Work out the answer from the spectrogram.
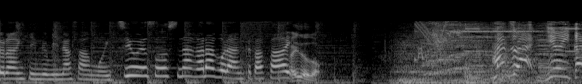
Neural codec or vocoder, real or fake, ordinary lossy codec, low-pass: none; real; none; none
